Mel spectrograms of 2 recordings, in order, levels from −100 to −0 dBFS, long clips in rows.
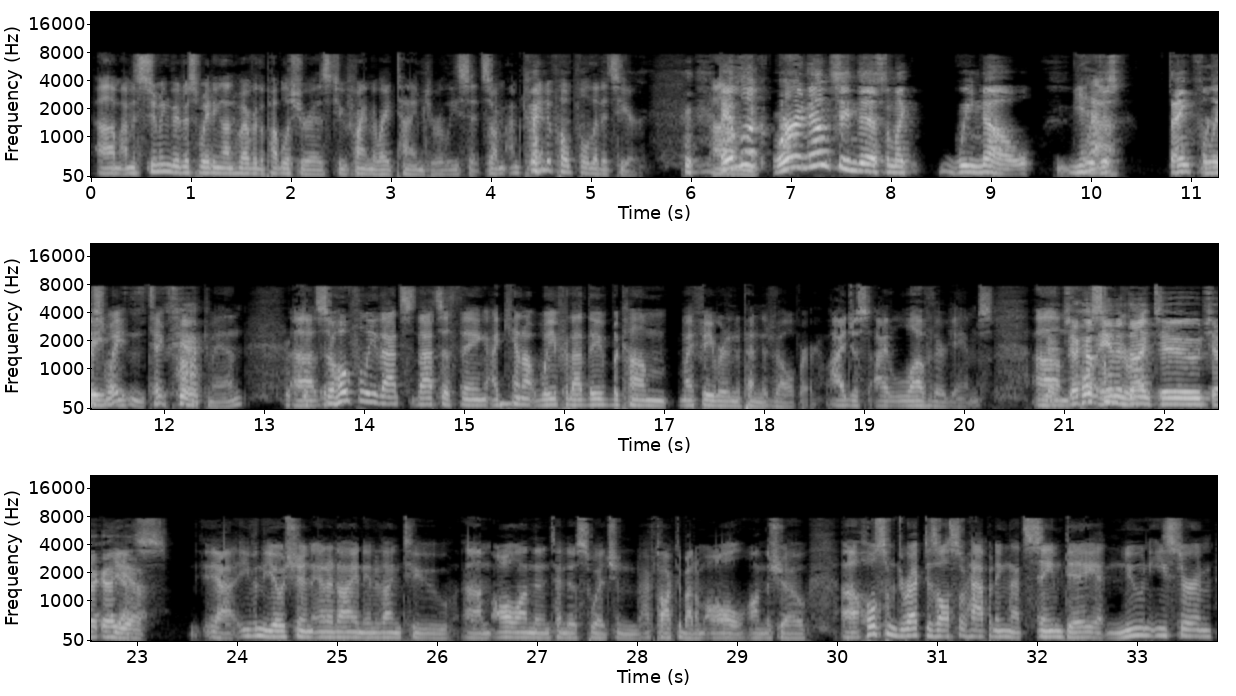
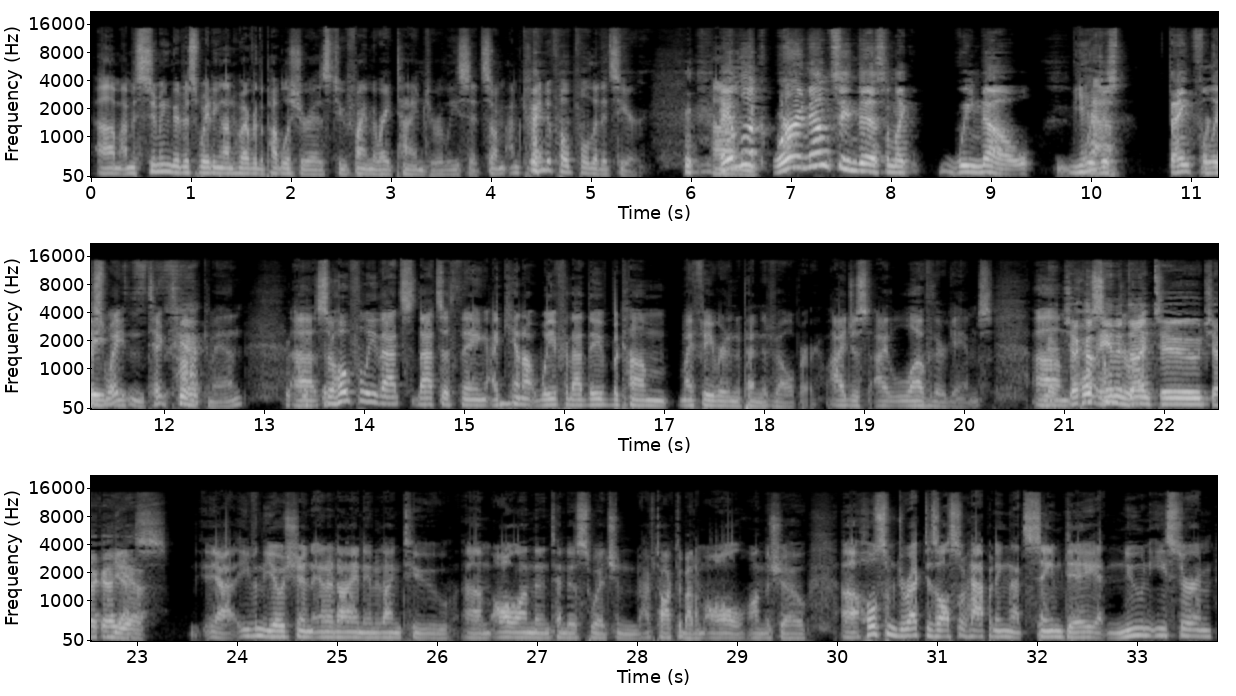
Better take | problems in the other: second | garbled, watery; badly; nothing above 7.5 kHz; slightly in the second

